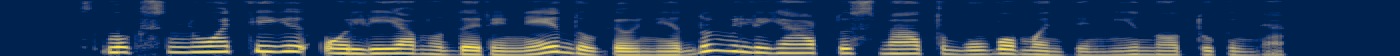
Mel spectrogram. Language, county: Lithuanian, Klaipėda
